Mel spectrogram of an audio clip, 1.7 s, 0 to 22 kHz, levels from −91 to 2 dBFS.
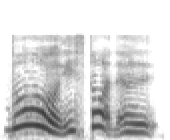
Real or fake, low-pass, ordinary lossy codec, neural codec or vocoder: fake; none; none; codec, 16 kHz, 4 kbps, FreqCodec, smaller model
